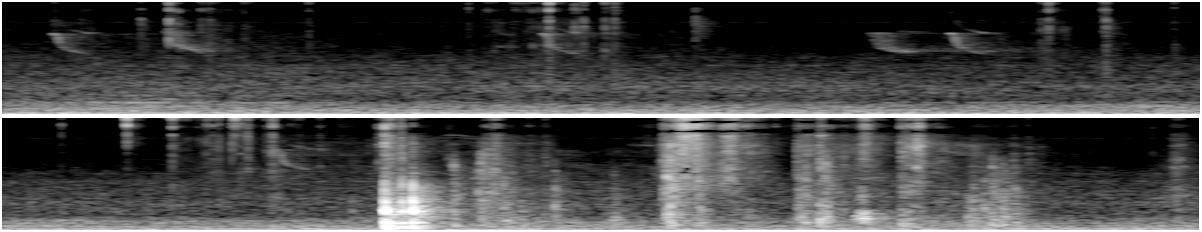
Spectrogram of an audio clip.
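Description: Stationery handled on a desk: a sharp knock as something is set down about eight seconds in, then a couple of seconds of paper shopping bag rustling and crinkling. Faint bird chirps in the background in the first half.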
